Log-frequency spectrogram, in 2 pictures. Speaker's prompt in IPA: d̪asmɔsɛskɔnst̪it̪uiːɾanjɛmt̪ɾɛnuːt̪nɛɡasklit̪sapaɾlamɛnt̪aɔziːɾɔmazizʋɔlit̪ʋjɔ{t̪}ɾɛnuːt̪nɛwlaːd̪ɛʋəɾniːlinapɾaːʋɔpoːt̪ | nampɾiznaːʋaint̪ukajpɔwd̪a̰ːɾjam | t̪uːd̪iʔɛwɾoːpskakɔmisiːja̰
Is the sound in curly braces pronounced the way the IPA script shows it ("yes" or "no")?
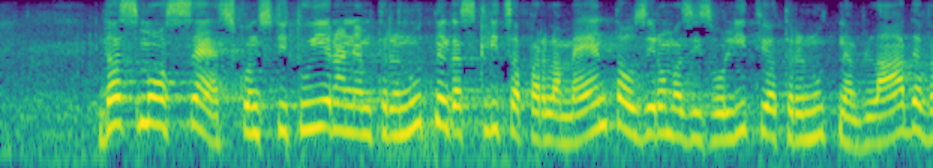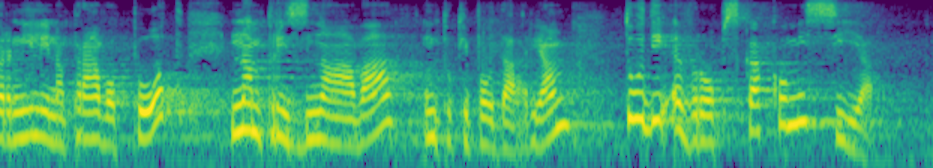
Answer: yes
